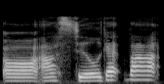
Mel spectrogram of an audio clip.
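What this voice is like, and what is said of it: Poor put-on Scottish accent. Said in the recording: “she's actually Scottish... I'm awful at a Scottish accent.”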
